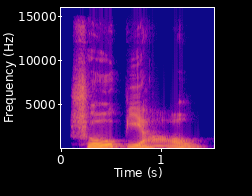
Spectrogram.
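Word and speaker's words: 手表: সো তাহলে এই শৌটা তখন 2 নাম্বার টোন আমরা উচ্চারণ করব। তাহলে কি হবে এটা, শৌ পিয়াও শৌ পিয়াও।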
